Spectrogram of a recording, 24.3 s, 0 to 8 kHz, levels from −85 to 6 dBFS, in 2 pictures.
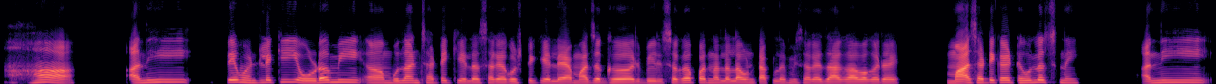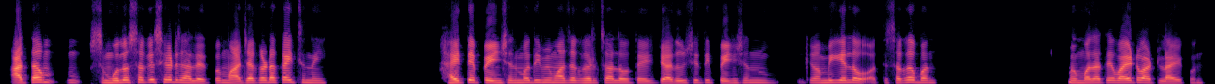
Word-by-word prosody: हां - - +1 0.6
आणि 225 +5 -3 0.4
ते 220 - +4
म्हटले, 210 -1 -2
की 230 +3 -7
एवढं 190 0 +3
मी 220 -1 -3
अ, 175 -1 -1
मुलांसाठी 185 +1 -3
केलं, 175 -1 -2
सगळ्या 170 0 -1
गोष्टी 165 +1 -5
केल्या 160 -2 +1
माझं 160 +2 0
घर-बीर 165 -1 +1
सगळं 180 +3 0
पनाला 170 -2 -1
लावून 165 -1 0
टाकलं 160 0 -2
मी 160 -1 -11
सगळ्या 160 -1 -2
जागा 160 0 +2
वगैरे 160 0 -1 0.6
माझ्यासाठी 175 +4 +6
काही 205 +1 +2
ठेवलंच 195 +3 -1
नाही 180 -3 -8 0.7
आणि 205 +4 -4 0.3
आता 205 +6 +6
म 220 - -5 0.6
मुलं 190 +3 +3
सगळे 220 +2 -1
सेट 230 -1 +1
झाले 185 -5 +2
पण 185 - -4
माझ्याकडे 190 +5 +3
काहीच 220 -1 +3
नाही. 190 -3 -7 1.2
आहे 175 +1 +8
ते 220 - +7
पेन्शनमध्ये 195 +2 +1
मी 205 0 -4
माझं 200 0 +1
घर 185 0 -1
चालवतो 180 -2 -1
आहे 175 - -2
ज्या 170 -2 +2
दिवशी 180 +3 -5
ती - - -4
पेन्शन 190 +3 -4 0.4
किंवा 185 -2 -4
मी 190 +1 -2
गेलो 200 -2 +2 0.2
ते 175 - -17
सगळं 205 +5 0
बंद. 200 -1 -2 1.4
मग 180 - -1
मला 175 +1 +2
ते 195 - -1
वाईट 195 +1 +5
वाटलं 180 -5 +2
ऐकून 155 +3 -3
185 Hz, 155 wpm, -25 LUFS, 170-200 Hz, 1.4 s, आहे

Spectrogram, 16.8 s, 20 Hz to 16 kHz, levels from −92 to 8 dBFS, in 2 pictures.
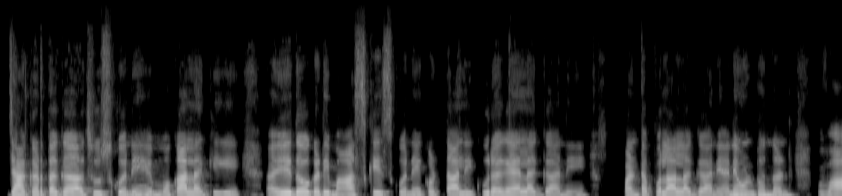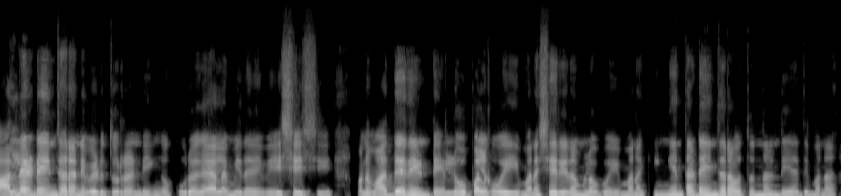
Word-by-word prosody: జాగ్రత్తగా 215 -1 +2 0.2
చూసుకొని 225 +2 -3 0.3
మొఖాలకి 225 -1 +1 0.6
ఏదోకటి 225 +2 +3
మాస్క్ 195 +1 -1
ఏసుకొనే 220 +1 -6
కొట్టాలి. 190 -2 -1
కూరగాయలగాని, 175 -3 -1 0.5
పంట 200 0 -2
పొలాలగాని 185 -2 0
అని 255 +6 0
ఉంటుందండి. 245 -11 -3 0.4
వాళ్ళే 205 - +5
డేంజర్, 290 -2 +3
అని 260 0 -1
పెడుతుర్రండి. 225 -4 -1
ఇంక 185 0 -6
కూరగాయల 230 +2 +1
మీద 210 -2 -3 0.2
వేసేసి 210 0 -3 0.3
మనం 215 +1 -2
అదే 250 +6 +6
తింటే 235 -8 +2 0.2
లోపలికి 245 +5 +2
పోయి, 210 -2 +4
మన 180 +1 -1
శరీరంలో 235 +2 +2
బోయి 180 -2 -4
మనకి 240 +2 -5
ఇంకెంత 270 +3 +1
డేంజర్ 275 0 +4
అవుతుందండి, 250 0 -1
అది 225 0 -6
మన 210 -1 -6
220 Hz, 120 wpm, -24 LUFS, 195-240 Hz, 0.6 s, అదే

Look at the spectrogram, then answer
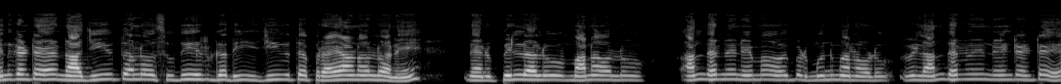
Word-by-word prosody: ఎందుకంటే 235 +2 +2 0.3
నా 200 - +10 0.2
జీవితంలో 230 +1 -1 0.2
సుదీర్ఘ 225 +1 -1 0.2
ది 205 - -1 0.2
జీవిత 225 0 -3 0.2
ప్రయాణంలోని 200 -4 +3 0.6
నేను 185 0 +2
పిల్లలు, 210 -1 +4 0.3
మనవలు 205 0 0 0.6
అందరినీనేమో 225 0 -1 0.2
ఇప్పుడు 205 -1 -5
ముని 205 +2 -2
మనవడు 185 -2 -2 0.3
వీళ్ళందరినీ 220 +4 -1 0.3
ఏంటంటే 220 0 -4
215 Hz, 90 wpm, -22 LUFS, 200-225 Hz, 0.6 s, నా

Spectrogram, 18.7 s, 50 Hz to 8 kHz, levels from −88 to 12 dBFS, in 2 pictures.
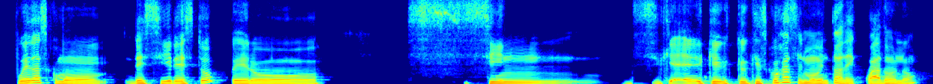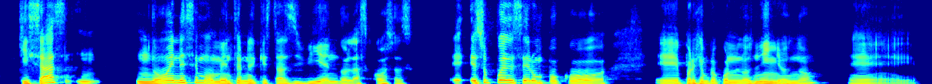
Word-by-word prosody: puedas 210 +5 +3
como 130 - 0
decir 145 +5 +1
esto, 170 +5 0
pero 125 -3 +1 0.8
sin 135 - -2 0.3
si 150 +2 -9
que 170 +1 +1
que 160 -3 +3
que 155 -2 +2
que 160 - +2
escojas 200 +10 +2
el 150 - +1
momento 145 +9 +2
adecuado, 135 -1 +2
¿no?, 160 - -4 0.2
quizás, 185 - +1
n 155 -1 -3 0.4
no 150 +6 +4
en 215 0 +3
ese 215 +2 -1
momento 160 -2 +1
en 175 - 0
el 140 - 0
que 130 - -6
estás 150 +3 -3
viviendo 150 0 -2
las 125 -3 -6
cosas, 135 -3 -6 0.4
e 450 0 -4
eso 195 +5 +2
puede 225 -2 +4
ser 200 0 +1
un 190 -2 -2
poco, 165 -8 -2 0.5
eh, 130 -1 -1
por 135 - +1
ejemplo, 170 +3 -1
con 130 -3 +1
los 125 -1 0
niños, 140 -5 +2
¿no?, 145 +11 -4 0.3
eh, 120 -3 -8
150 Hz, 140 wpm, -22 LUFS, 130-175 Hz, 0.8 s, no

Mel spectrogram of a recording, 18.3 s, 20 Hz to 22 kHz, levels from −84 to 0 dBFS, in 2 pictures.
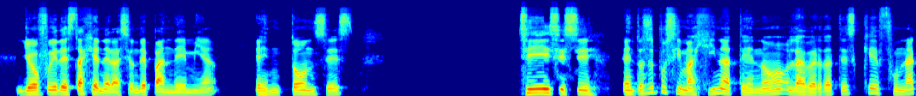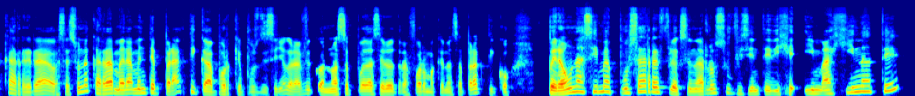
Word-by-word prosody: Yo 130 +2 +4
fui 145 +3 +1
de 140 - +6
esta 135 +2 +5
generación 110 -3 +1
de 120 - +3
pandemia, 100 -2 -1 0.4
entonces 125 +2 -2 1.7
Sí, 170 +1 +8
sí, 160 -1 +1
sí. 135 -7 +1 0.2
Entonces, 150 +7 -1
pues 210 0 -3
imagínate, 135 -5 0
¿no? 120 +9 0
La 110 -1 +3
verdad 115 +3 0
es 150 0 -4
que 175 -2 -4
fue 130 -4 -9
una 150 +4 0
carrera 125 -7 -1
o - - -3
sea, - - -8
es - - -6
una 220 +6 -1
carrera 150 -2 +4
meramente 160 +4 +1
práctica 195 - 0
porque, 120 0 -5
pues, 105 -1 -15
diseño 95 -1 -8
gráfico - - -2
no 110 +2 0
se - - -1
puede 120 0 -2
hacer 115 - -2
de 115 - +2
otra 100 0 -8
forma 110 -1 -4
que 95 - -10
no 100 - -8
sea - - -11
práctico, - - -4 0.3
pero 130 - +8
aun 190 +9 +3
así 215 +1 +1
me 215 -1 0
puse 175 +1 -2
a - - +3
reflexionar 125 - 0
lo 165 - -3
suficiente 135 -6 -6
y - - -8
dije: 130 +8 -5
"Imagínate 205 - -1
135 Hz, 185 wpm, -25 LUFS, 115-170 Hz, 1.7 s, Sí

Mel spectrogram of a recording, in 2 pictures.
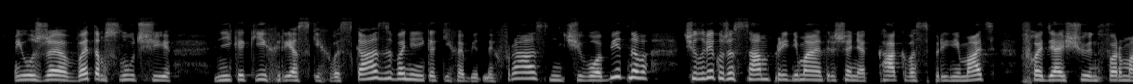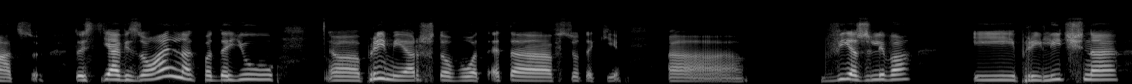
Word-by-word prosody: И 200 - -1
уже 215 0 +5
в 175 +3 -10
этом 245 -1 +4
случае- 200 -3 -3 0.4
никаких 205 +3 -3
резких 190 -3 -2
высказываний, 250 - +1
никаких 190 -3 -7
обидных 155 -2 -7
фраз, 275 +2 +1
ничего 195 -1 -2
обидного. 310 - +3 0.3
Человек 280 +3 +1
уже 265 -1 +2
сам 235 0 +2
принимает 220 -2 +1
решение, 195 -3 -2
как 200 -1 +2
воспринимать 185 +3 -1 0.2
входящую 200 -1 +2
информацию. 190 -2 -2 0.3
То - - +2
есть 200 - -3
я 225 -1 +7
визуально 235 - +2
подаю, 215 +3 -2 0.5
э, 185 -1 -1
пример, 215 -6 +2
что 195 -2 -4
вот 180 +1 -4
это 180 -3 +1
всё-таки, 180 - -12 0.5
э, 165 -1 -6 0.8
вежливо 220 +6 +1 0.6
и 200 0 -4
прилично, 215 +3 0
205 Hz, 100 wpm, -26 LUFS, 190-230 Hz, 0.8 s, я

